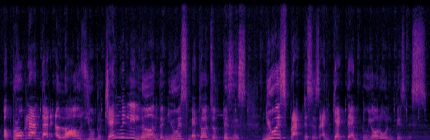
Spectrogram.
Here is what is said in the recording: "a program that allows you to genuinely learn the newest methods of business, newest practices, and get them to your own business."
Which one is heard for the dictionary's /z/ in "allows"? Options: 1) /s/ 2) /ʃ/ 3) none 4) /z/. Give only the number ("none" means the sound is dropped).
4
